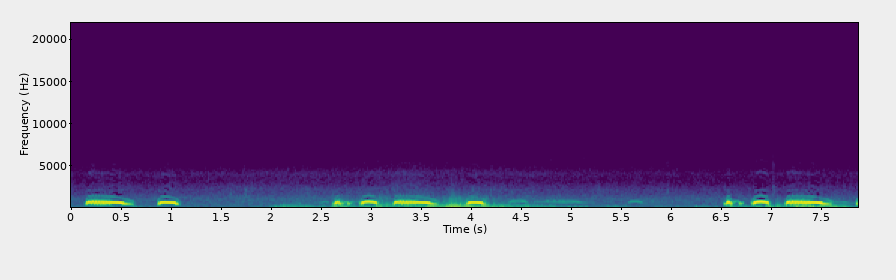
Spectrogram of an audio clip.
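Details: One-year-old male Malai spotted dove, a decoy bird in Vietnam, calling to lure wild doves. Loud mellow coo phrases open and close the recording, with a softer phrase and faint rustling background between them.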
